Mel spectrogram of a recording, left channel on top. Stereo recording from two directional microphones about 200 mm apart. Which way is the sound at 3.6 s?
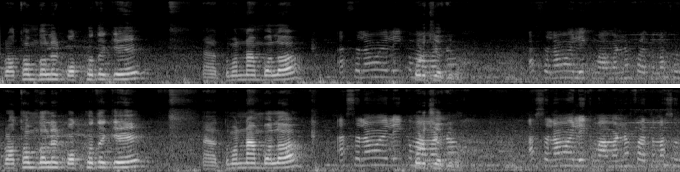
5° right (ahead or behind).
